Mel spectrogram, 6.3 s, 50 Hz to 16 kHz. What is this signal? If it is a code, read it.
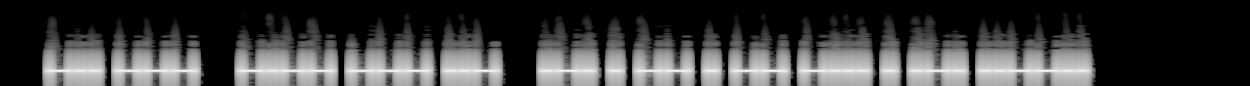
Morse code, heard as a keyed tone, about 34 wpm, 700 Hz. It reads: DO YOU REMEMBER?
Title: Sentences from Top 400 Words 35wpm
